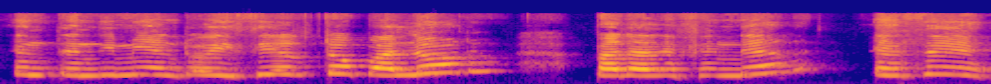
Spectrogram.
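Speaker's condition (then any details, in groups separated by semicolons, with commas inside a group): Cerebral palsy; affects speech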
